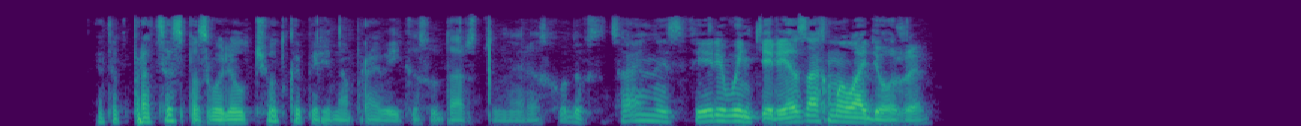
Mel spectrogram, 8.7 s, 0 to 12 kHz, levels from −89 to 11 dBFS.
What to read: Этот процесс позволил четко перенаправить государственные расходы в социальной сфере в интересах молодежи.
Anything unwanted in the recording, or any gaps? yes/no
no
